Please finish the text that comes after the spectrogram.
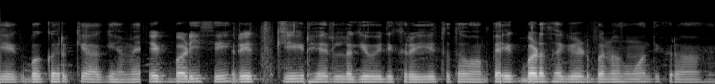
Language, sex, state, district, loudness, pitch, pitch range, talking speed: Hindi, male, Uttar Pradesh, Deoria, -22 LUFS, 125 Hz, 120-130 Hz, 245 wpm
